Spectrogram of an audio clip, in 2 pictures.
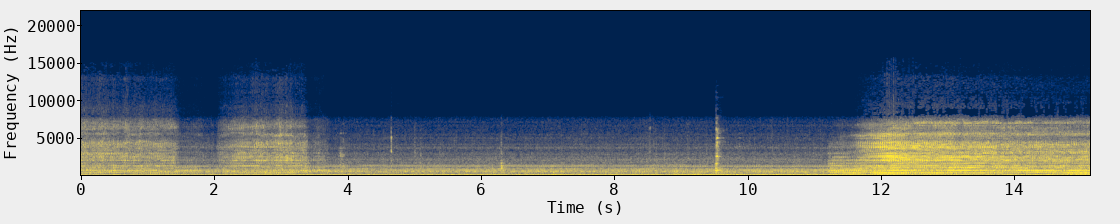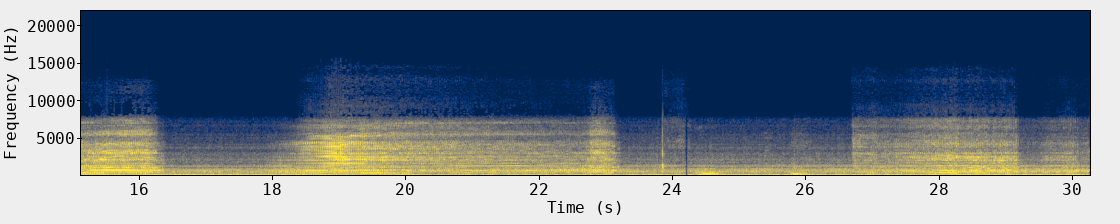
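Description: A turning tool cutting a small spindle on a wood lathe, the hissing cut coming in five passes over a steady hum, the longest two lasting about five seconds each.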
